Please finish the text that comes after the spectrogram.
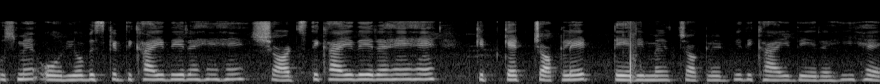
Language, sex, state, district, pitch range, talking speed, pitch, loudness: Hindi, female, Chhattisgarh, Bilaspur, 205-225 Hz, 150 wpm, 220 Hz, -24 LUFS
